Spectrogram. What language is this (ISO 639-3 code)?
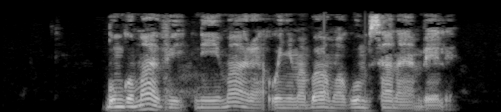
swa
